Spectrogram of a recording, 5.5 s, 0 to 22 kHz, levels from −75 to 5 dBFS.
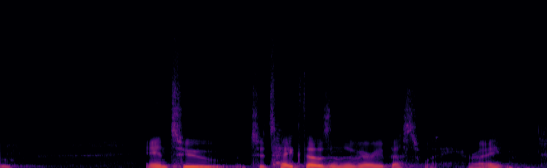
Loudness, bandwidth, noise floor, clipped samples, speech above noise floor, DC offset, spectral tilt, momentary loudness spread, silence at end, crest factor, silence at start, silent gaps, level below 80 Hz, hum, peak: -34 LUFS; 15.5 kHz; -67 dBFS; under 0.1%; 33 dB; under 0.1%; -7 dB/octave; 20 LU; 0.2 s; 20 dB; 0 s; none; -86 dBFS; none; -16 dBFS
